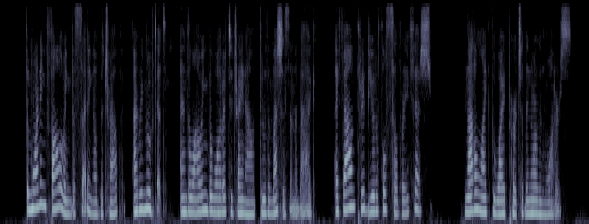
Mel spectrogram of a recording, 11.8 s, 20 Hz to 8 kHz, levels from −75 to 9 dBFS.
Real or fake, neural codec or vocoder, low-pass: fake; codec, 16 kHz, 4 kbps, FreqCodec, smaller model; 7.2 kHz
